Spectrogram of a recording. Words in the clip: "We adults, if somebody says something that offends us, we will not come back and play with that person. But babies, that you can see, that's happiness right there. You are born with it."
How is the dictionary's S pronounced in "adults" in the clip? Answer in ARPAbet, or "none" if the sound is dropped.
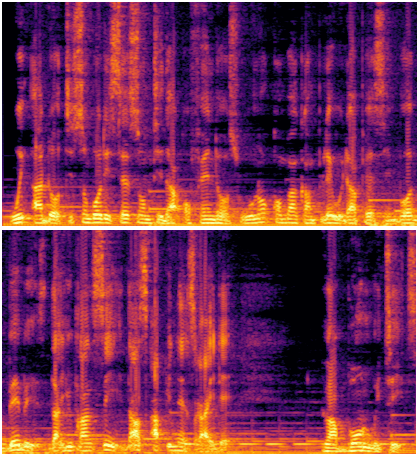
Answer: none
